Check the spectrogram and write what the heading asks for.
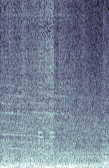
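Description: Video-slot sound effect of an old motor truck's engine running over a steady hiss of rain. The engine's low rumble drops away about a second and a half in.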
